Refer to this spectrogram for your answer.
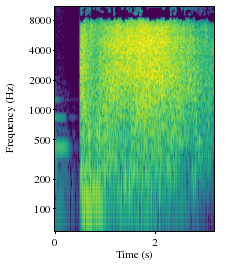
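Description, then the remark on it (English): Harbor waves in Boston Harbor, 1774, beside the deck of a cargo ship in darkness make a steady, loud wash of water that starts abruptly after a brief low hum and rushes on without a break to the end, with no voices. “Boston Harbor, 1774. Two figures huddle on the deck of a cargo ship, there in the darkness.”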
